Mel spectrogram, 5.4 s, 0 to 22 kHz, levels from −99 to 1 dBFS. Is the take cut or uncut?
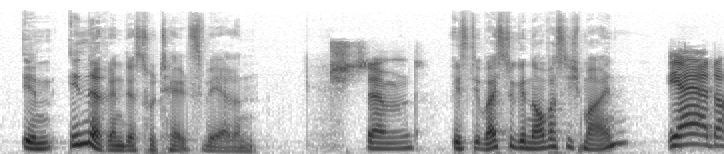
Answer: uncut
